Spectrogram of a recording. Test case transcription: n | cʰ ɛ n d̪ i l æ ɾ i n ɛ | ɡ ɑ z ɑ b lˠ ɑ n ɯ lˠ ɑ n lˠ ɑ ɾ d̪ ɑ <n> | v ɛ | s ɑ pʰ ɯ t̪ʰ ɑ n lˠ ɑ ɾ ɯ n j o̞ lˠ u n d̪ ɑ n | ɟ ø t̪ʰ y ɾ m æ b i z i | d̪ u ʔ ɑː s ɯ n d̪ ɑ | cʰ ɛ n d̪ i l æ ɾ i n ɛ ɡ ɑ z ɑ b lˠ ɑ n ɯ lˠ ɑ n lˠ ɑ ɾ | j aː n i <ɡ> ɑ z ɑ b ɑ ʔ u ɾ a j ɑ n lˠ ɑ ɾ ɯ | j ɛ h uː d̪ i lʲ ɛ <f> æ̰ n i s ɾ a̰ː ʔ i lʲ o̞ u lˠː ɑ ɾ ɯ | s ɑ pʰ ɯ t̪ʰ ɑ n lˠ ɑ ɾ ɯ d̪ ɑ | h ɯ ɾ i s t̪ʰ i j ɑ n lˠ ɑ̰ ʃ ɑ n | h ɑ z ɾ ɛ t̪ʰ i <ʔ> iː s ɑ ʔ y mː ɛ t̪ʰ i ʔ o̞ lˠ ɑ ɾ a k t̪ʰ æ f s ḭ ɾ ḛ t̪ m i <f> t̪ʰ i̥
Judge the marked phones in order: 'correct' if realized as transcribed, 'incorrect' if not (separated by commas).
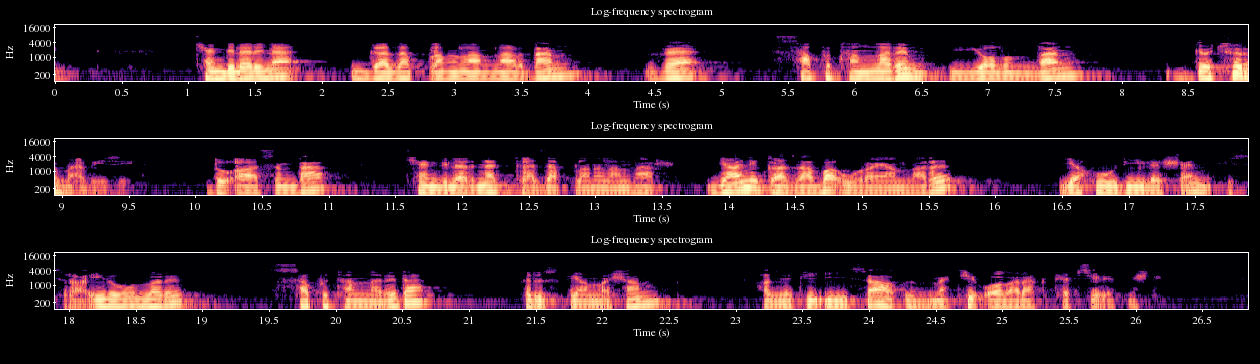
correct, correct, incorrect, correct, incorrect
